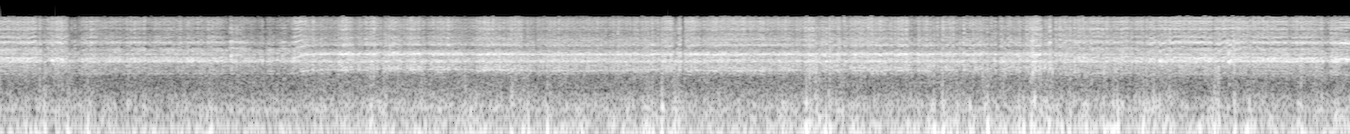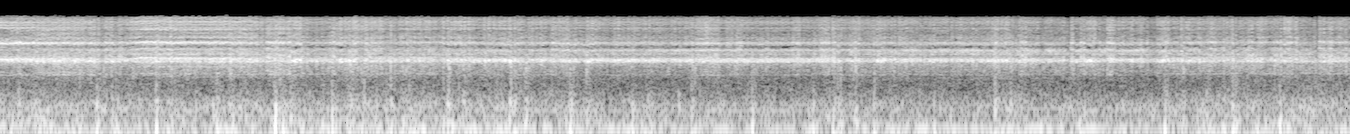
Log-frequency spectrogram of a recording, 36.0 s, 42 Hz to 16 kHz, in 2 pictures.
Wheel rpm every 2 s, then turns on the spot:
160, 170, 200, 190, 190, 190, 190, 160, 160, 160, 160, 160, 150, 150, 150, 150, 160, 160.
none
